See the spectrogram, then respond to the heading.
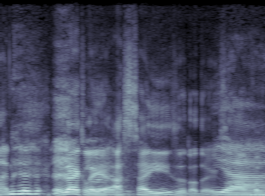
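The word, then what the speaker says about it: açaí: They call it a kai. Yeah. They don't They don't know how to pronounce it. Exactly. I saw a video of Marazini saying it gringo are not they the name is not Akai. It's asai.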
